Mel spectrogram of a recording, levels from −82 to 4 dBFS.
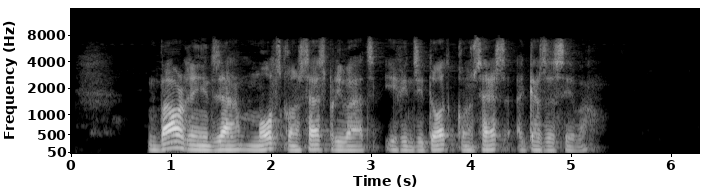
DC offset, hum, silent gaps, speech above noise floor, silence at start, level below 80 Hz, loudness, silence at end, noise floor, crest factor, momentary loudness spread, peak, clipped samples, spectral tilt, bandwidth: under 0.1%; none; none; 63 dB; 0.75 s; -48 dBFS; -19 LUFS; 1.05 s; -82 dBFS; 18 dB; 14 LU; -2 dBFS; under 0.1%; -6 dB/octave; 7.8 kHz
